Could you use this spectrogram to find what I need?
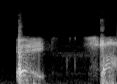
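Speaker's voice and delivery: deep, commanding voice, sunk low. Retelling an old radio alley bit: deep voice like Sheldon Leonard. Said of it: "like Sheldon Leonard with the deep voice".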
